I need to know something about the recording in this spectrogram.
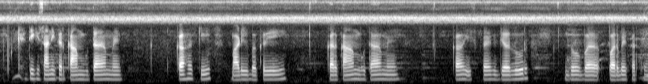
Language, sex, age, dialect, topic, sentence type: Chhattisgarhi, male, 18-24, Northern/Bhandar, agriculture, statement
